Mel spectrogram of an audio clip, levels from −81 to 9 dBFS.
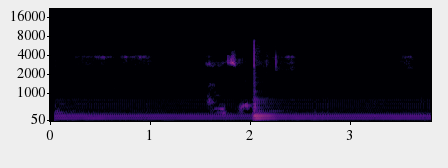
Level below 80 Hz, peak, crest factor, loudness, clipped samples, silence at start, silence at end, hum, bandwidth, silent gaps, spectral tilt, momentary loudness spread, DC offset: -76 dBFS; -20 dBFS; 34 dB; -54 LUFS; under 0.1%; 0.05 s; 0 s; 50 Hz at -65 dBFS; 7.2 kHz; none; -4 dB/octave; 15 LU; under 0.1%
